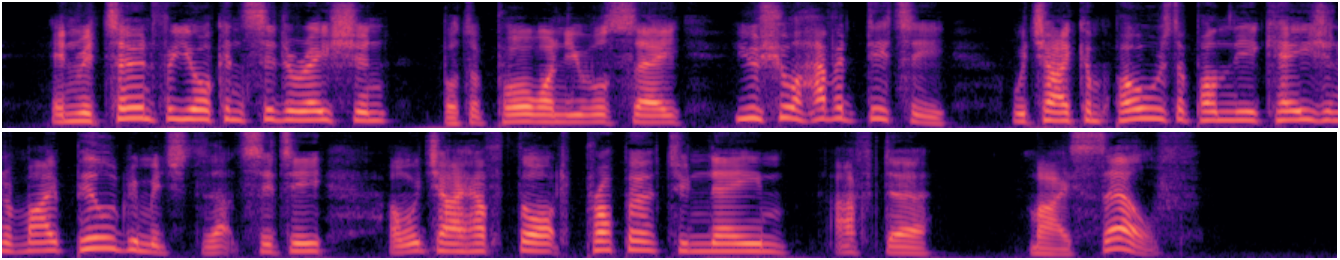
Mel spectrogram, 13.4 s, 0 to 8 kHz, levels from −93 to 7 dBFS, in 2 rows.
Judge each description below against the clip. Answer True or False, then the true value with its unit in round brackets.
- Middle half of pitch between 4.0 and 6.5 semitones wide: False (3.6 semitones)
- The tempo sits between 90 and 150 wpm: False (175 wpm)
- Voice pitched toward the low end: False (190 Hz)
